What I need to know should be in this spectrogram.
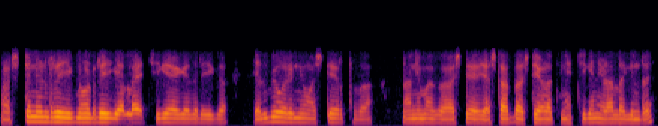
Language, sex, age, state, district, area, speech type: Kannada, male, 18-30, Karnataka, Gulbarga, rural, conversation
